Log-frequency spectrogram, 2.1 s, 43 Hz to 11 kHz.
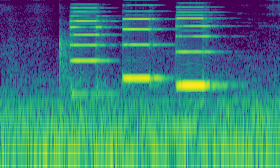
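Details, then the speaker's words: Three rising electronic beeps: Hamilton-C1 adult ventilator high-pressure alarm during staff training, sounding when peak airway pressure reaches the set limit and the breath cannot be fully delivered. "so when i start to hit my pressure limit it's going to tell you so basically what that's telling me is that i'm hitting my pressure and it can't go any further"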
